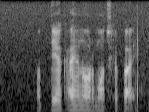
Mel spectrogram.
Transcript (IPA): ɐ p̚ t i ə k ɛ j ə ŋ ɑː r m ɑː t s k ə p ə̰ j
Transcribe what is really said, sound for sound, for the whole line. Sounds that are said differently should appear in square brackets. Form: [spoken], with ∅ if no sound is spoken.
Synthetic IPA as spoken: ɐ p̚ t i ə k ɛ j ə [n] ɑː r m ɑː t s k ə p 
